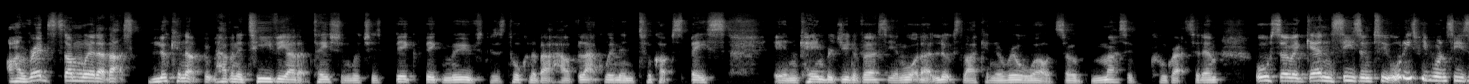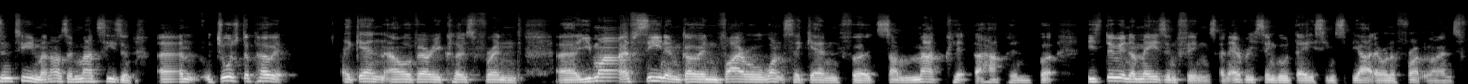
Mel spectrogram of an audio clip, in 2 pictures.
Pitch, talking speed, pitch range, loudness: 115 Hz, 210 wpm, 100-135 Hz, -14 LUFS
